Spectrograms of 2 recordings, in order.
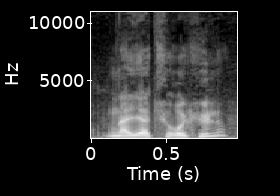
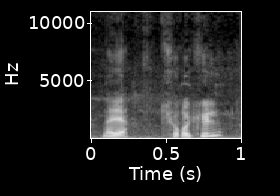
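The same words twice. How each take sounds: First: Louder, rising "recules"; firm command. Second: Said in the usual way. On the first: Shown as a demonstration. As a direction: give the order firmly. (ordonner fermement à la chienne de reculer) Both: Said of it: "on va mettre ça sur le recul".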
